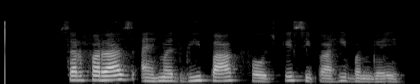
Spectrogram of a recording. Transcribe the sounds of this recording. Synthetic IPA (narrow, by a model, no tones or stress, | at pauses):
sɐɾfəɾaːzɛɦməd̪bʱipaːkfɔːd͡ʒkesɪpaːɦibɐnɡɐeː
